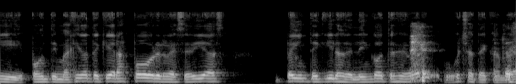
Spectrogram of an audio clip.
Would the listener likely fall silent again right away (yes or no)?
no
